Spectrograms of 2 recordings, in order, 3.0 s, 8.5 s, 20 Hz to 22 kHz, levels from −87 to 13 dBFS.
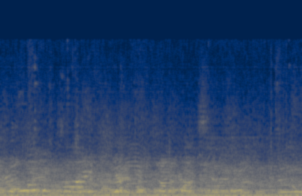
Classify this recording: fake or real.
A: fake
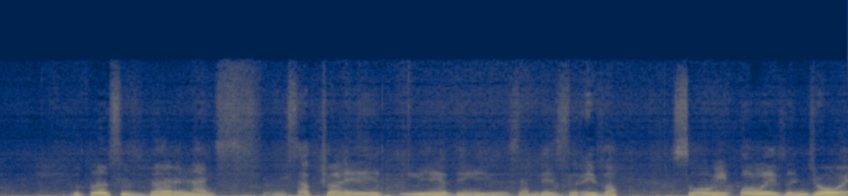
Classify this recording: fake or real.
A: fake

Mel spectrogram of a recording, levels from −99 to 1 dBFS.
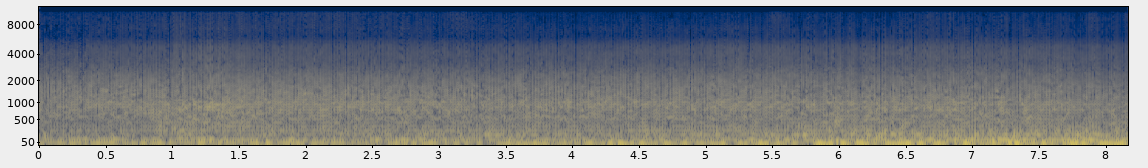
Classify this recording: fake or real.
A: fake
